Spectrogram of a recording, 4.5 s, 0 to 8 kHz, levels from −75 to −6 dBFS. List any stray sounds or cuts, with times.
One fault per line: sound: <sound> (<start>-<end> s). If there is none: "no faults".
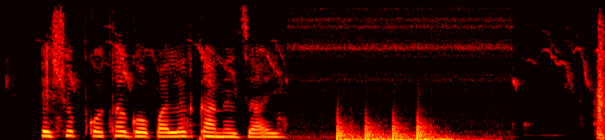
sound: thud (2.5-3.8 s)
